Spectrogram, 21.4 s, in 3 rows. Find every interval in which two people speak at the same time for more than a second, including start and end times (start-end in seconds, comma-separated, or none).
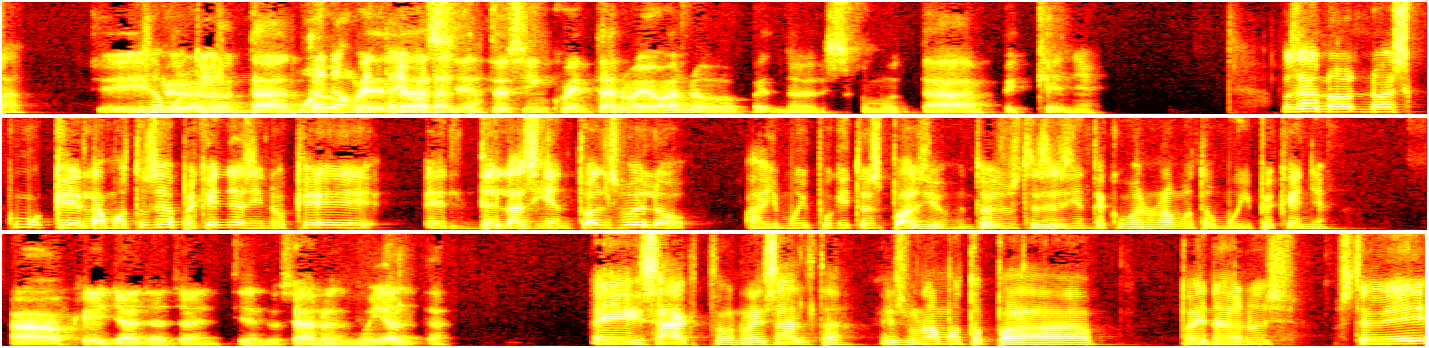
0.6-2.5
